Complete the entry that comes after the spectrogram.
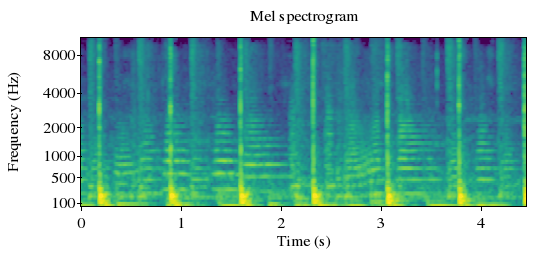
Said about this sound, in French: Il cogne trois fois. Il cogne sur le comptoir comme ça.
